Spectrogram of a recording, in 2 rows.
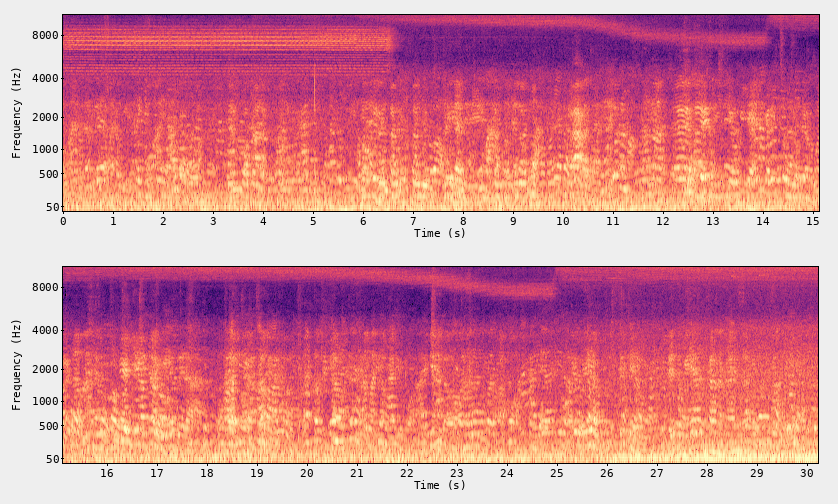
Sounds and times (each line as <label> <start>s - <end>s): Traffic Sound 0.0s - 6.9s
Cicadas sound 0.0s - 7.6s
group of elderly people chatting 0.0s - 30.2s
Traffic Sound 25.9s - 30.2s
